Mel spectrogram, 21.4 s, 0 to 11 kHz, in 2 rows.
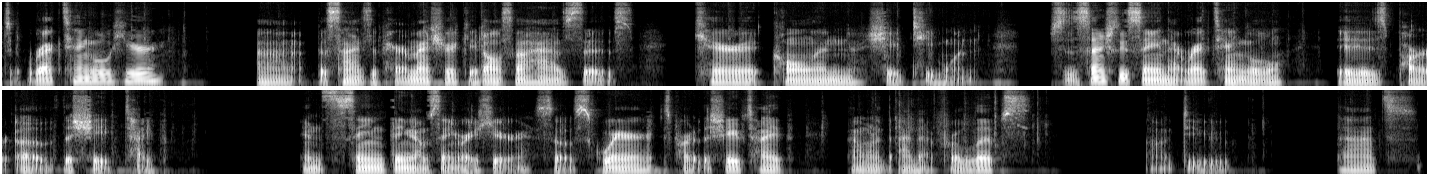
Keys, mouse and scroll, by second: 0.0-3.6 typing, 9.1-11.8 typing, 12.9-21.3 typing.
